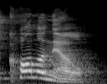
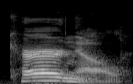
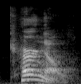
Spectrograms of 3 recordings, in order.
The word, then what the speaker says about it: colonel: you say it it's colonel colonel right actually it is kernel colonel the l o in the middle is silent instead you say er er colonel colonel but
